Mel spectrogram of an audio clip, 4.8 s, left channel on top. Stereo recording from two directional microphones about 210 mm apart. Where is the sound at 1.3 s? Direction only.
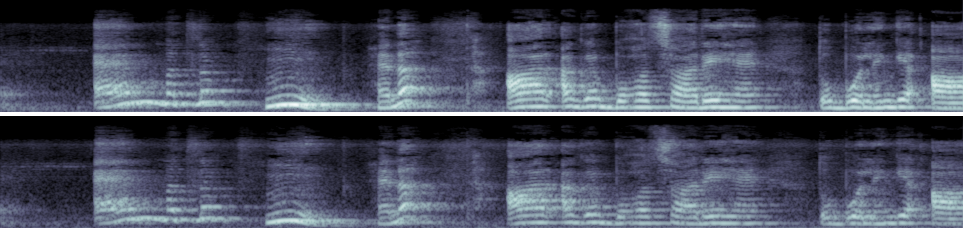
45° left (ahead or behind).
